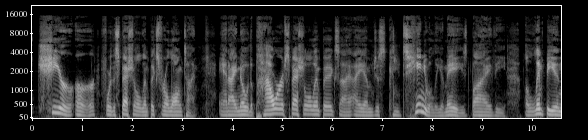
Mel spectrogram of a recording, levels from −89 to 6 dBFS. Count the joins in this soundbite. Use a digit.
1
